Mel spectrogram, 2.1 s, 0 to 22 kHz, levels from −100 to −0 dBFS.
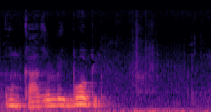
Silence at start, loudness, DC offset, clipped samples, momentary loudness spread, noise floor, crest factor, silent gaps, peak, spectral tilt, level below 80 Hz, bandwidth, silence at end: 0 s; -36 LUFS; under 0.1%; under 0.1%; 6 LU; -58 dBFS; 18 dB; none; -20 dBFS; -10.5 dB/octave; -62 dBFS; 10 kHz; 0.05 s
